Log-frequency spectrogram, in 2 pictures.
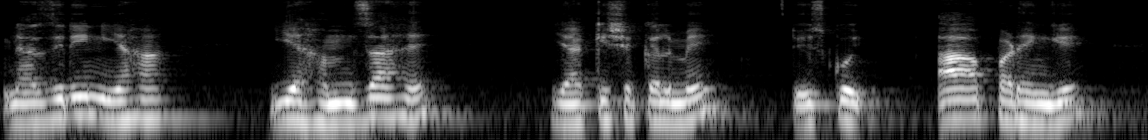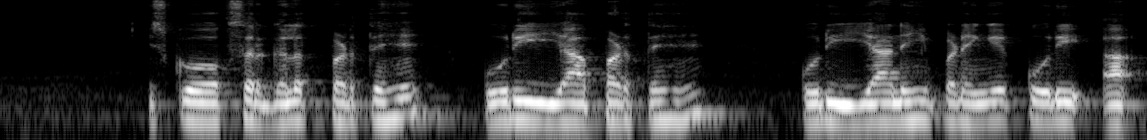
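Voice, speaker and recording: A man teaching Quran reading, spelling out syllables slowly and deliberately, with short asides to viewers. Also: mid-range voice. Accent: Indian Urdu-Hindi. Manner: slow, deliberate syllable-by-syllable drilling, even tone. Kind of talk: spelling-out Quran recitation lesson.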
